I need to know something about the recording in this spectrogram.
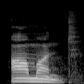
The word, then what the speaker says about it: almond: PALM, पाम, पाम, यहाँ पास LM का combination है जिसमें L साइलेंट है। पाम, पाम मतलब हथेली। आमंड, ALMOND, आमंड, आमंड मतलब होता है बादाम।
